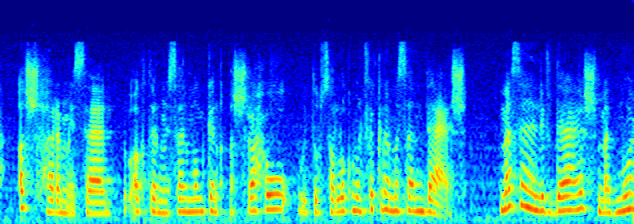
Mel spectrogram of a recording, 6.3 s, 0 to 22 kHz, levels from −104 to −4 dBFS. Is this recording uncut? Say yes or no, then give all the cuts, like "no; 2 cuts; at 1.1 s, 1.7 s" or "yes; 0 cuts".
yes; 0 cuts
